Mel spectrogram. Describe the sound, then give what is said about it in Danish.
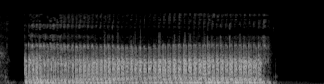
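A wolf's deep, rumbling growl holds steadily for about two and a half seconds, loud, with a rough, gritty texture before cutting off abruptly into silence. “og lige pludselig står der en stor ulv foran en. Hold kæft, hvor vil jeg blive bange. Og den begynder at sige”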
